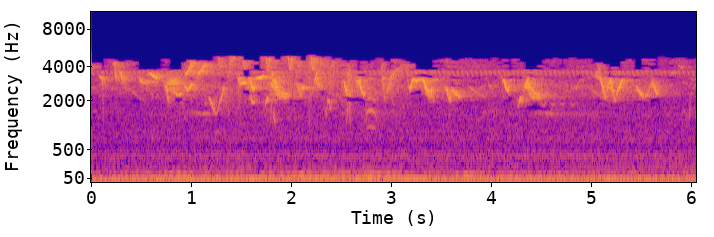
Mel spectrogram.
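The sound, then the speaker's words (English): A blue songbird sings a rapid, continuous warble of high, bright notes and chirps, fairly clear, with a low hum of background noise beneath and no voices. “With the right balance of forest and meadow, this beautiful bird will continue to thrive.”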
